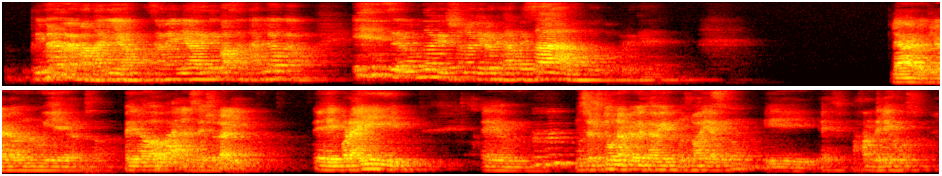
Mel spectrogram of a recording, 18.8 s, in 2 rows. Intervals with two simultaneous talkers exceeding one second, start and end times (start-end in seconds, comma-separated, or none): none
